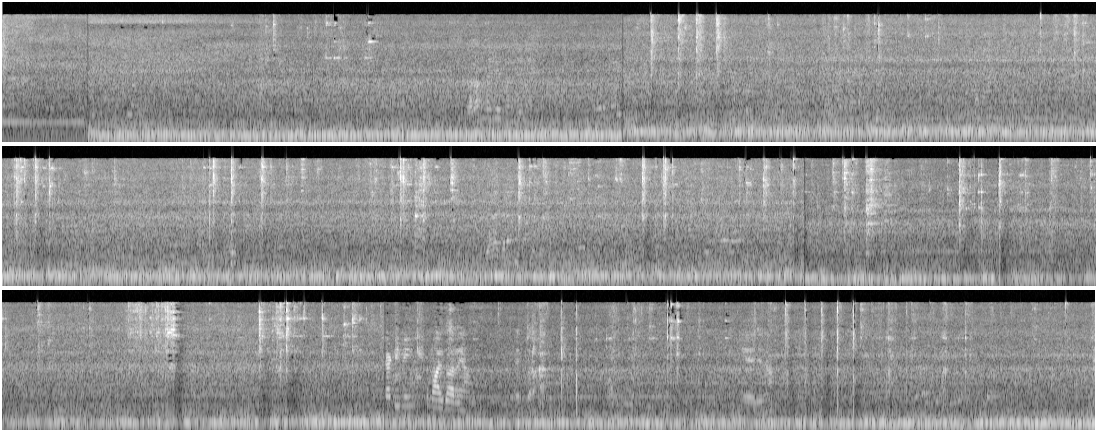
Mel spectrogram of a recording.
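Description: Loud, steady drone of workshop machinery. It starts abruptly about a second in and shifts in pitch twice.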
